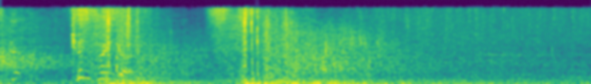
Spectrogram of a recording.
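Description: A Confringo spell blast in Hogwarts Legacy lands as a deep rumbling boom with a fiery burst, then a sustained low roar that fades slowly.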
